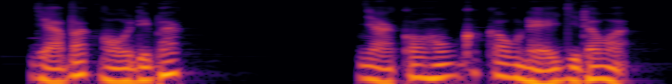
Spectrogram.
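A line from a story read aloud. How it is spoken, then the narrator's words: Woman speaking, smiling. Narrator (Vietnamese): chị mỉm cười nói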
